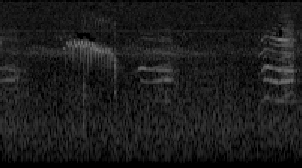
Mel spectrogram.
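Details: A wintering flock of roughly a hundred Bohemian Waxwings eating mountain ash berries in Alberta, migrants from the Arctic; a few short, very high, thin trills, one longer sibilant call early, then two more near the end over soft hiss.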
